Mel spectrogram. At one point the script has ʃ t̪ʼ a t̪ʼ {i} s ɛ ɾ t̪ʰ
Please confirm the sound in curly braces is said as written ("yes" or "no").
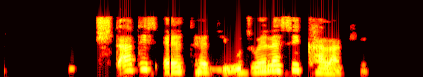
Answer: yes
